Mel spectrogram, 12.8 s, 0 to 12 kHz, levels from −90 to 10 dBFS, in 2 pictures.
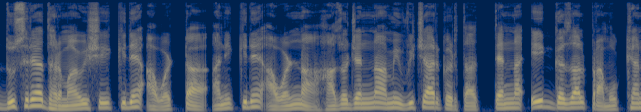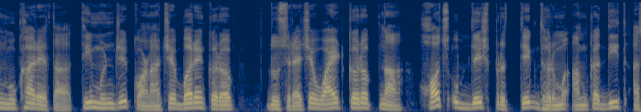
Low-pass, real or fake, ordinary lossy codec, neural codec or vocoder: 10.8 kHz; real; none; none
